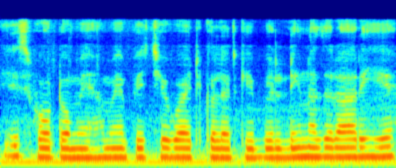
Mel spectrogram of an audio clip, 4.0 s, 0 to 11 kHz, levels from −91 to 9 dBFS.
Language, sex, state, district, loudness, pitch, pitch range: Hindi, male, Himachal Pradesh, Shimla, -14 LUFS, 140 Hz, 135-145 Hz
